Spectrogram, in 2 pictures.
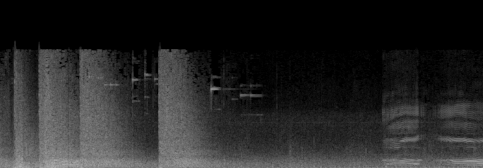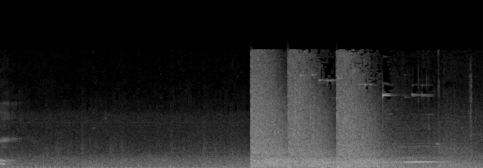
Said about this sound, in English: Oh shoot, shot fired. He's hit. He's not down yet. Shot him in his face, he's still not down.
